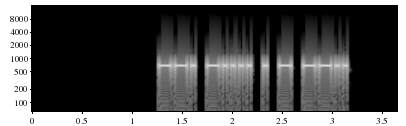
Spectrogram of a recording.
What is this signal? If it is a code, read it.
Morse code, heard as a keyed tone, about 29 wpm, 700 Hz. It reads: G6ETZ
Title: DXCC-100 Call Signs - 5 Characters - 30wpm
